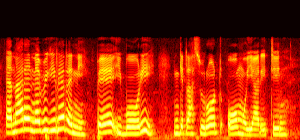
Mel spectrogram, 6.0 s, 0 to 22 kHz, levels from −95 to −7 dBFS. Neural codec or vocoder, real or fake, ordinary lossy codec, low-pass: none; real; none; 7.2 kHz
